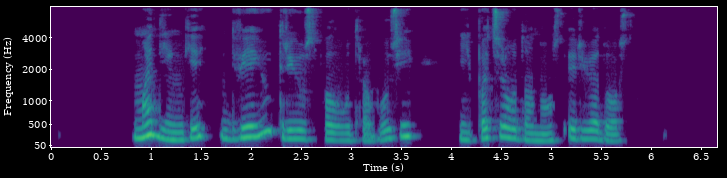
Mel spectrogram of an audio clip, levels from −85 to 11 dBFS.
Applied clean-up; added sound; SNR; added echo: none; none; none; none.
